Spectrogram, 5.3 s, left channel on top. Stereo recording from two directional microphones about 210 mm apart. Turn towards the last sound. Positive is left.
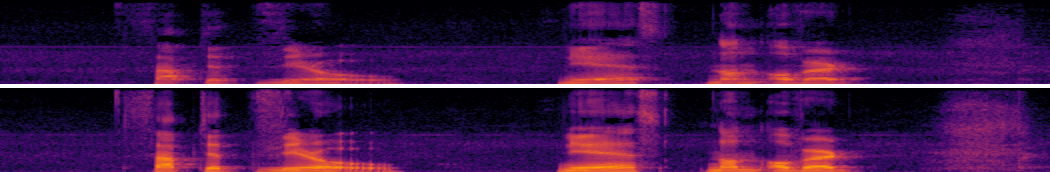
turn(degrees=-35)  # may be behind; listen again after turning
